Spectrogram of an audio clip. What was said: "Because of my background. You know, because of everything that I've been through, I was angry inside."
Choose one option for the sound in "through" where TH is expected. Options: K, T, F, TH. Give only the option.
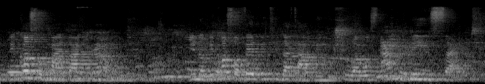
T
